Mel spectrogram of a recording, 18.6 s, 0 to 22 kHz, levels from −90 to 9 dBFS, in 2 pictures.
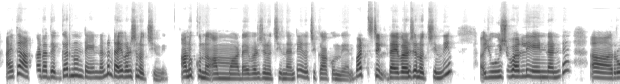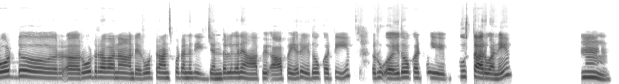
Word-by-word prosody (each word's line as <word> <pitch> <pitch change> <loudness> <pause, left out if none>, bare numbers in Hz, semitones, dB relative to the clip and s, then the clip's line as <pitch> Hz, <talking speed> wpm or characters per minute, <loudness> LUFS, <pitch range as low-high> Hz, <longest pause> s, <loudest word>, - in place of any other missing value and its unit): అయితే 260 +11 +1
అక్కడ 280 +2 -4 0.2
దగ్గర 295 +8 -1
నుండి 280 -4 -2
ఏంటంటే 235 +12 -3
డైవర్షన్ 265 0 +3
వచ్చింది. 170 0 -9 0.3
అనుకున్నా 260 -7 0
అమ్మా! 195 -1 -2
డైవర్షన్ 200 +1 -2
వచ్చింది 190 0 -5
అంటే 190 - -7
ఏదో 235 - -2
చికాకు 195 -4 -4
ఉంది 165 -2 -6
అని - - -14
బట్ 335 - +3
స్టిల్ 295 -3 +1
డైవర్జన్ 230 +3 +7
వచ్చింది. 225 - -1 0.6
యూజువల్లీ 265 +3 +2
ఏంటంటే 245 0 0 0.4
ఆహ్, 215 -2 +3
రోడ్డు 255 +3 +3 0.7
ఆ! - - +3 0.2
రోడ్ 245 +2 0
రవాణా 225 -1 +2
అంటే 195 -1 -4
రోడ్ 215 0 -5
ట్రాన్స్‌పోర్ట్ 220 0 -2
అనేది 215 -1 -5 0.2
జనరల్‌గానే 215 +3 -1
ఆపే 205 +2 -5 0.2
ఆపేయరు. 205 +4 -3
ఏదో 215 +1 -4
ఒకటి 210 +1 -6 0.5
రూ 230 - -4 0.3
ఏదో 230 +2 0
ఒకటి 225 0 -3 0.4
చూస్తారు 225 -5 +5
అని. 185 +2 +1 1.2
హ్మ్. 230 -9 0
225 Hz, 135 wpm, -23 LUFS, 205-250 Hz, 1.2 s, డైవర్జన్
